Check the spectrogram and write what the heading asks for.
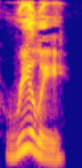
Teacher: when you ask a question like really, your voice goes up slightly at the end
